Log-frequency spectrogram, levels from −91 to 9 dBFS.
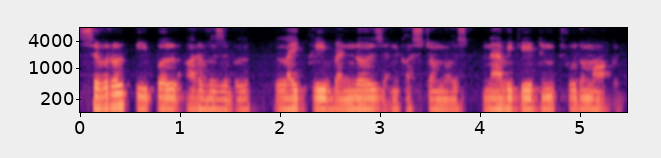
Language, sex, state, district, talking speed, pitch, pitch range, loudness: English, male, Sikkim, Gangtok, 130 wpm, 105 Hz, 100-110 Hz, -19 LUFS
